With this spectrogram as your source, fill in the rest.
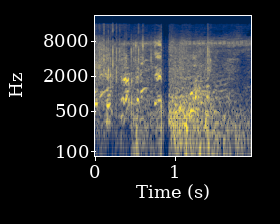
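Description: A Diwali helicopter firecracker spins and flies up close by with a crackling, fizzing burst. People talk loudly over it.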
